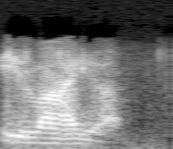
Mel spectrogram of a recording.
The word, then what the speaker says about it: Eliah: and the name He gave me was Eliah. – Eliah, how do you spell it? – E-L-I-A-H.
